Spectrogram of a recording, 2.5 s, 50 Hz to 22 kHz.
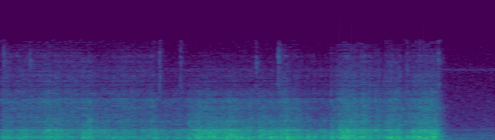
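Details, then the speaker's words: Harman Kardon HK580i receiver: steady hiss-like rush in the left channel at startup that cuts out abruptly. Noise comes with the subsonic filter engaged and is independent of volume; fault suspected in the subsonic circuit. "sometimes it starts up there's a lot of noise in the Left Channel and it's a rushing uh sound doesn't sound good so the problem with this is the subsonic filter"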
